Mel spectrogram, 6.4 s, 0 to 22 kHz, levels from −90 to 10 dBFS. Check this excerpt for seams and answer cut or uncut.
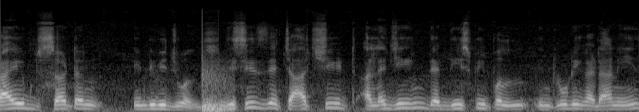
cut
